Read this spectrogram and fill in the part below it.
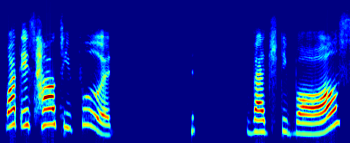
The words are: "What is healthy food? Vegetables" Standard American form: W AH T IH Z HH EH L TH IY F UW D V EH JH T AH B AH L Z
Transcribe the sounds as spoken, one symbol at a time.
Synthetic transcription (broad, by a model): W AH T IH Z HH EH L T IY F UW D V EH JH T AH B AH L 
